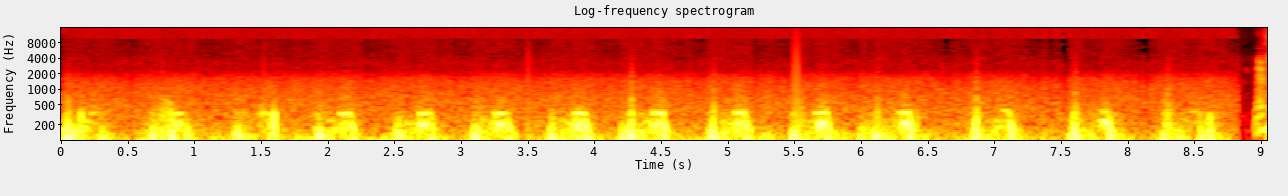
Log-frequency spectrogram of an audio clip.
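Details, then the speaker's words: Tricky heart murmur: a regular heartbeat at about 95 a minute with an added whooshing sound between beats. "we're going to put your knowledge to the test with two tricky heart murmur"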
